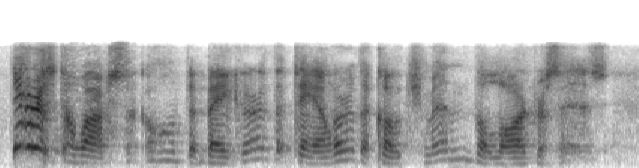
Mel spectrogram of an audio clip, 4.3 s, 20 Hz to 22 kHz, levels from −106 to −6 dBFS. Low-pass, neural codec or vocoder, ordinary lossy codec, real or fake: 7.2 kHz; codec, 16 kHz, 1.1 kbps, Voila-Tokenizer; Opus, 24 kbps; fake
